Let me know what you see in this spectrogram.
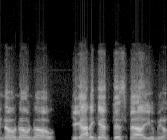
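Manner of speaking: acted high, hectoring yell. Telling of a man at Wendy's lecturing another man, imitating someone yelling. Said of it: "he's yelling at the guy".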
